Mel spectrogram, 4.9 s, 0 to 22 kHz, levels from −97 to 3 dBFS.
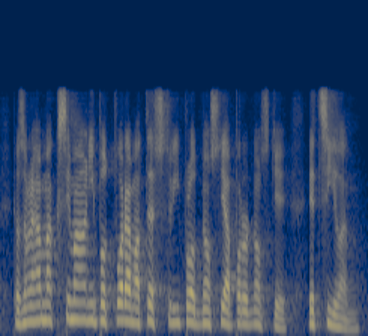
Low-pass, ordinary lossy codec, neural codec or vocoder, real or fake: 7.2 kHz; MP3, 64 kbps; codec, 16 kHz, about 1 kbps, DyCAST, with the encoder's durations; fake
